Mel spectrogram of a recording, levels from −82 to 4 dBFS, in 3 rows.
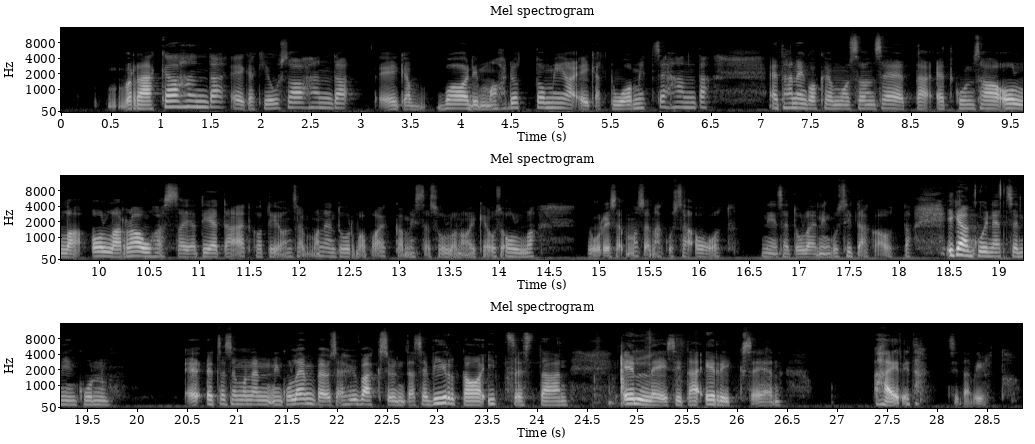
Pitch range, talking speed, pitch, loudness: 155-195 Hz, 135 wpm, 170 Hz, -27 LUFS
